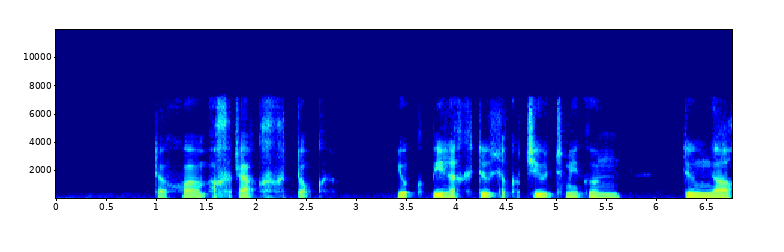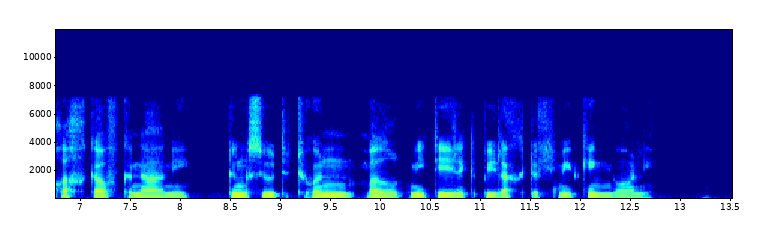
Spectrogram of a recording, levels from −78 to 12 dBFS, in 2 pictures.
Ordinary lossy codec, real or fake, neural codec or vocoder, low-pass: MP3, 64 kbps; fake; codec, 16 kHz, 0.8 kbps, ZipCodec; 7.2 kHz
